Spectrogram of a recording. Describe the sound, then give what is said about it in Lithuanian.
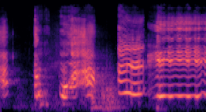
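A person's voice imitates dolphin sounds: a few short, high squeaky bursts, then wavering, bleat-like squeals, loud and without other talk. “Aš manau, kad taip delfinai daro.”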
